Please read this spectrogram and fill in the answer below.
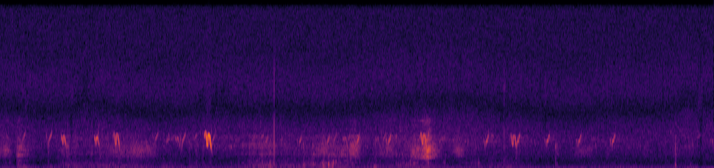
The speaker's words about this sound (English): Here's some other birds flying over.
